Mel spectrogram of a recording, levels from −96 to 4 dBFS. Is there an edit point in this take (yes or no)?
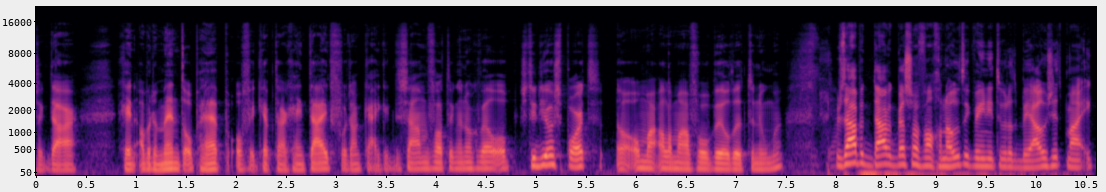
yes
